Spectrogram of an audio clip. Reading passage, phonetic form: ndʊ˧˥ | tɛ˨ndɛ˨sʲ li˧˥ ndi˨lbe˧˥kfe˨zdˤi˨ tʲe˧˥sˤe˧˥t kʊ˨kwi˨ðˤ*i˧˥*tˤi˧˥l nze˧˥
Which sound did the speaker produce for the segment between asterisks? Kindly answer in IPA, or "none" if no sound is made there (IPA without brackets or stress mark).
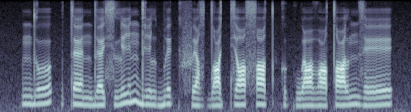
i˨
